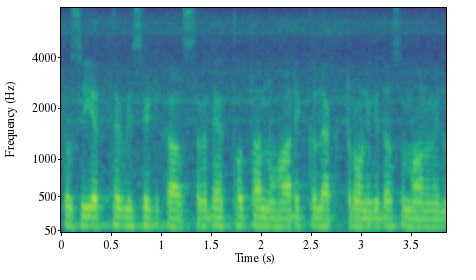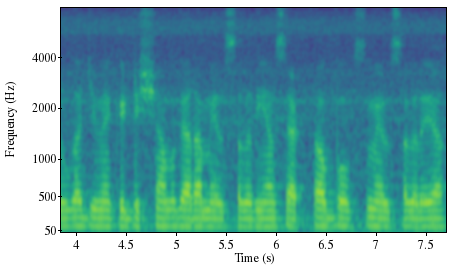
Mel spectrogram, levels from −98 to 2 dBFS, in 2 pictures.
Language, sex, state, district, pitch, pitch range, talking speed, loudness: Punjabi, male, Punjab, Kapurthala, 110 Hz, 105-115 Hz, 220 wpm, -18 LUFS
